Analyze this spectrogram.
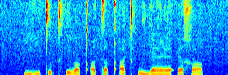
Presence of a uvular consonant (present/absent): present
